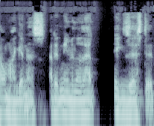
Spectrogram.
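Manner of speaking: ordinary talk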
